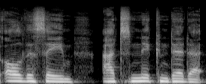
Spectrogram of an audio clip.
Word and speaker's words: Nick Ndeda: Nickneda N I C K N D E D A not Denda, please. It's D. If it makes it easy, say it like Da.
